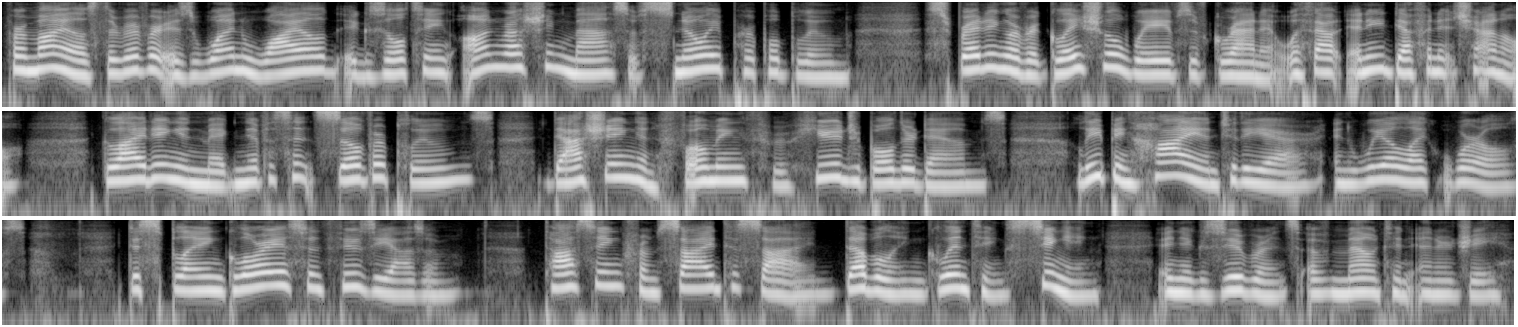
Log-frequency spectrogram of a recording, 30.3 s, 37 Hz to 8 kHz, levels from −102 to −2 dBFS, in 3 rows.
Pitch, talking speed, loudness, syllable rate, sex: 210 Hz, 125 wpm, -20 LUFS, 4.0 syllables/s, female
